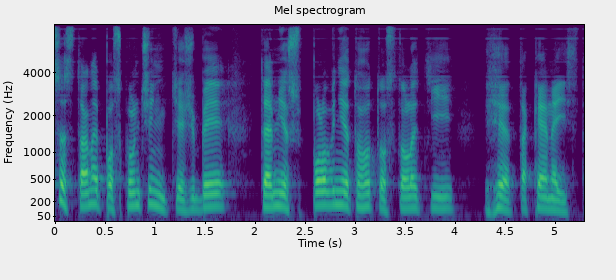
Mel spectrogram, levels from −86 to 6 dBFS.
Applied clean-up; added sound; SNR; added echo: neural mask model DeepFilterNet 3.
